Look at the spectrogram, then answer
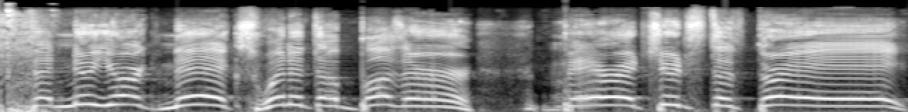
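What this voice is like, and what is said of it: Live sports broadcaster impression. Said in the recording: “That was also an impersonation of Scott Farrell doing a live show.”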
